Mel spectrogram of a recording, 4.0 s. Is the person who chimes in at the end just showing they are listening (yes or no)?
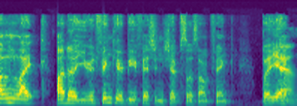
yes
